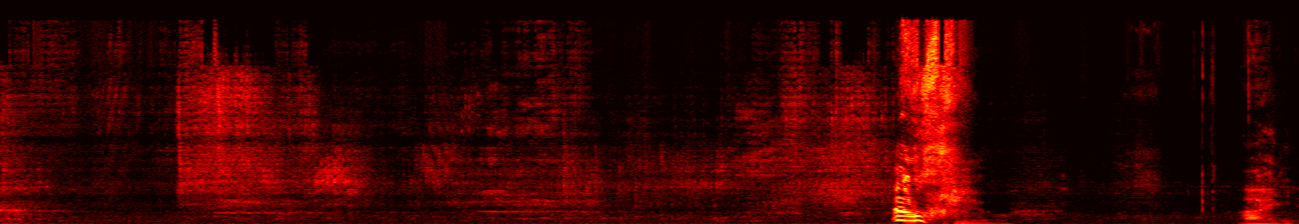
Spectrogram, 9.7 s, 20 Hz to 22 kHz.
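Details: Hay fever sneezing fit while playing the video game Spider-Man 2: snorts and stifled sneezes, then two sharp sneeze bursts a few seconds apart over game sounds in a quiet room; sneezing.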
